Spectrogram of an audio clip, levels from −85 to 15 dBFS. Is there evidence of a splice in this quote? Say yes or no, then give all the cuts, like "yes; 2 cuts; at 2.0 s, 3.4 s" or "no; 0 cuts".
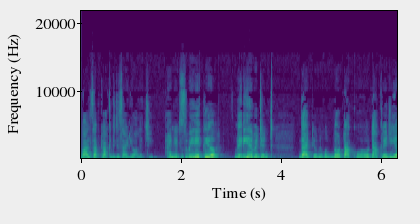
no; 0 cuts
